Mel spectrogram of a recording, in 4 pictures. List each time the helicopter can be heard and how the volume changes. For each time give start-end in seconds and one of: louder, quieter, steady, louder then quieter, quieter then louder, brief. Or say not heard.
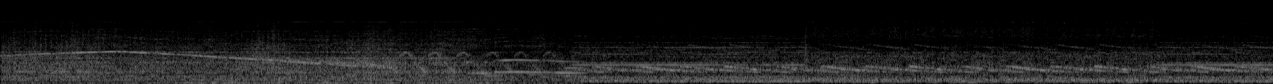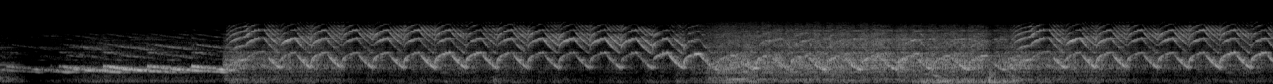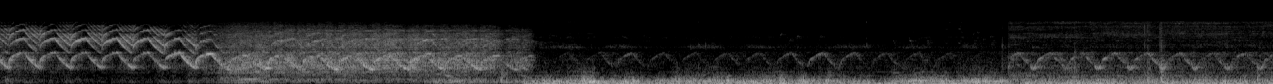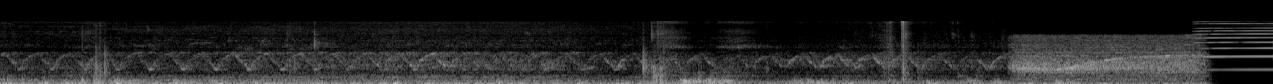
0.0-13.0 steady.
